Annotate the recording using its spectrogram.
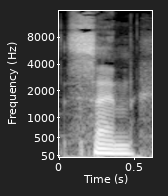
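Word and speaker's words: Sehn: It's spelled S-E-H-N, so Dan Sen.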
